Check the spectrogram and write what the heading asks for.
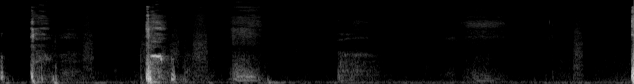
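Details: Coughing fit in the middle of the night, trying not to cough too loud: a few muffled, held-back coughs with quiet breaths between, a suppressed coughing fit.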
